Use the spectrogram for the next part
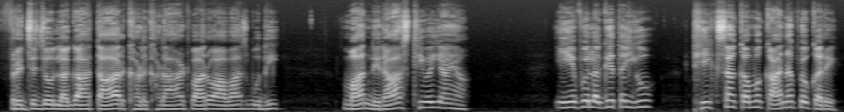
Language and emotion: Sindhi, sad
